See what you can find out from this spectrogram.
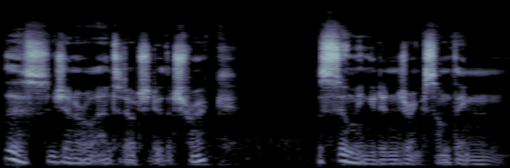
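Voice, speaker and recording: A man playing a coolly mocking, possessive villain in an ASMR roleplay, with a husky, breathy voice and a deliberate, menacing drawl. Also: a bass voice, sing-song, fairly bright tone, slight background noise, full character voice. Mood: musing. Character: sadistic male villain, coolly mocking, possessive, taunting his captive. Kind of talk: ASMR roleplay audio drama.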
